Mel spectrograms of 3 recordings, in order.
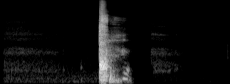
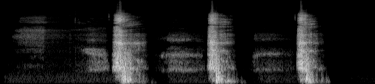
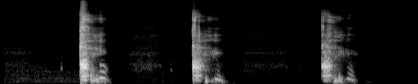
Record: {
  "cough_length": "2.3 s",
  "cough_amplitude": 32768,
  "cough_signal_mean_std_ratio": 0.21,
  "exhalation_length": "3.8 s",
  "exhalation_amplitude": 32768,
  "exhalation_signal_mean_std_ratio": 0.34,
  "three_cough_length": "4.2 s",
  "three_cough_amplitude": 32768,
  "three_cough_signal_mean_std_ratio": 0.26,
  "survey_phase": "beta (2021-08-13 to 2022-03-07)",
  "age": "45-64",
  "gender": "Female",
  "wearing_mask": "No",
  "symptom_none": true,
  "smoker_status": "Never smoked",
  "respiratory_condition_asthma": false,
  "respiratory_condition_other": false,
  "recruitment_source": "REACT",
  "submission_delay": "2 days",
  "covid_test_result": "Negative",
  "covid_test_method": "RT-qPCR",
  "influenza_a_test_result": "Negative",
  "influenza_b_test_result": "Negative"
}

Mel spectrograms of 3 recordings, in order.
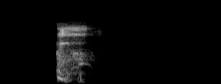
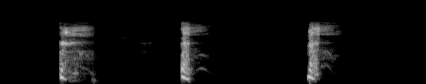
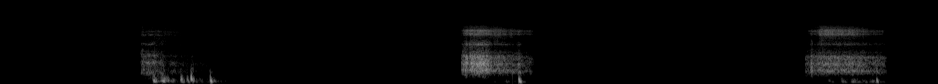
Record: {
  "cough_length": "2.2 s",
  "cough_amplitude": 22785,
  "cough_signal_mean_std_ratio": 0.27,
  "three_cough_length": "4.3 s",
  "three_cough_amplitude": 29346,
  "three_cough_signal_mean_std_ratio": 0.25,
  "exhalation_length": "9.4 s",
  "exhalation_amplitude": 3097,
  "exhalation_signal_mean_std_ratio": 0.31,
  "survey_phase": "beta (2021-08-13 to 2022-03-07)",
  "age": "45-64",
  "gender": "Female",
  "wearing_mask": "No",
  "symptom_cough_any": true,
  "symptom_fatigue": true,
  "smoker_status": "Ex-smoker",
  "respiratory_condition_asthma": false,
  "respiratory_condition_other": false,
  "recruitment_source": "REACT",
  "submission_delay": "2 days",
  "covid_test_result": "Negative",
  "covid_test_method": "RT-qPCR",
  "influenza_a_test_result": "Negative",
  "influenza_b_test_result": "Negative"
}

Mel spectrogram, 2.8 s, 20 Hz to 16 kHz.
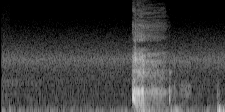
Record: {
  "cough_length": "2.8 s",
  "cough_amplitude": 8562,
  "cough_signal_mean_std_ratio": 0.31,
  "survey_phase": "beta (2021-08-13 to 2022-03-07)",
  "age": "45-64",
  "gender": "Female",
  "wearing_mask": "No",
  "symptom_none": true,
  "smoker_status": "Never smoked",
  "respiratory_condition_asthma": true,
  "respiratory_condition_other": false,
  "recruitment_source": "REACT",
  "submission_delay": "2 days",
  "covid_test_result": "Negative",
  "covid_test_method": "RT-qPCR",
  "influenza_a_test_result": "Negative",
  "influenza_b_test_result": "Negative"
}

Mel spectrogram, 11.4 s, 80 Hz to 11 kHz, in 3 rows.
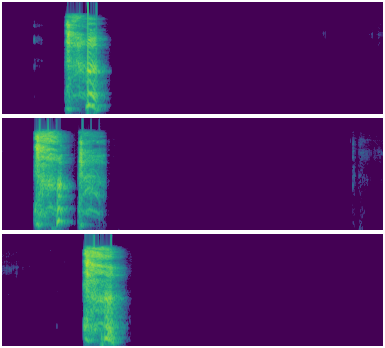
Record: {
  "cough_length": "11.4 s",
  "cough_amplitude": 26616,
  "cough_signal_mean_std_ratio": 0.21,
  "survey_phase": "beta (2021-08-13 to 2022-03-07)",
  "age": "65+",
  "gender": "Female",
  "wearing_mask": "No",
  "symptom_none": true,
  "smoker_status": "Never smoked",
  "respiratory_condition_asthma": false,
  "respiratory_condition_other": false,
  "recruitment_source": "REACT",
  "submission_delay": "3 days",
  "covid_test_result": "Negative",
  "covid_test_method": "RT-qPCR"
}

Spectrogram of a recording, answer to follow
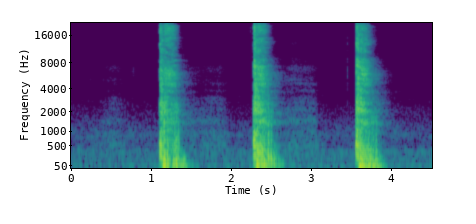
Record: {
  "three_cough_length": "4.5 s",
  "three_cough_amplitude": 32768,
  "three_cough_signal_mean_std_ratio": 0.33,
  "survey_phase": "alpha (2021-03-01 to 2021-08-12)",
  "age": "18-44",
  "gender": "Male",
  "wearing_mask": "No",
  "symptom_none": true,
  "smoker_status": "Never smoked",
  "respiratory_condition_asthma": false,
  "respiratory_condition_other": false,
  "recruitment_source": "REACT",
  "submission_delay": "2 days",
  "covid_test_result": "Negative",
  "covid_test_method": "RT-qPCR"
}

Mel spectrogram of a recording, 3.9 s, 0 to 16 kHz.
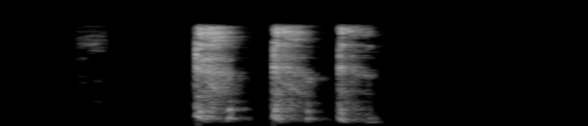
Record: {
  "three_cough_length": "3.9 s",
  "three_cough_amplitude": 29140,
  "three_cough_signal_mean_std_ratio": 0.31,
  "survey_phase": "beta (2021-08-13 to 2022-03-07)",
  "age": "45-64",
  "gender": "Male",
  "wearing_mask": "No",
  "symptom_none": true,
  "smoker_status": "Never smoked",
  "respiratory_condition_asthma": false,
  "respiratory_condition_other": false,
  "recruitment_source": "REACT",
  "submission_delay": "1 day",
  "covid_test_result": "Negative",
  "covid_test_method": "RT-qPCR",
  "influenza_a_test_result": "Negative",
  "influenza_b_test_result": "Negative"
}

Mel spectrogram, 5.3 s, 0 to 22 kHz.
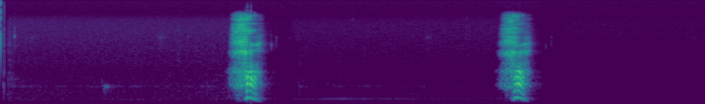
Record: {
  "exhalation_length": "5.3 s",
  "exhalation_amplitude": 29668,
  "exhalation_signal_mean_std_ratio": 0.17,
  "survey_phase": "beta (2021-08-13 to 2022-03-07)",
  "age": "45-64",
  "gender": "Female",
  "wearing_mask": "No",
  "symptom_none": true,
  "smoker_status": "Ex-smoker",
  "respiratory_condition_asthma": false,
  "respiratory_condition_other": false,
  "recruitment_source": "REACT",
  "submission_delay": "1 day",
  "covid_test_result": "Negative",
  "covid_test_method": "RT-qPCR",
  "influenza_a_test_result": "Unknown/Void",
  "influenza_b_test_result": "Unknown/Void"
}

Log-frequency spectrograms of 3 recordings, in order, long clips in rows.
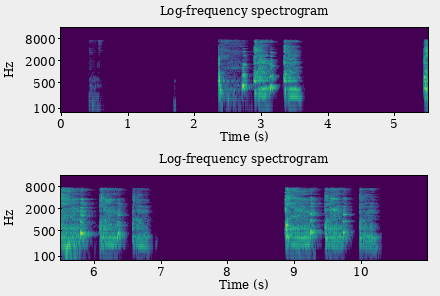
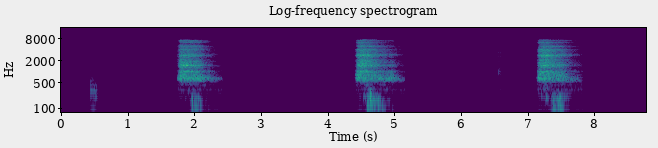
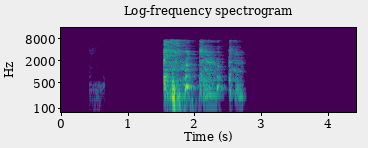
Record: {
  "three_cough_length": "11.0 s",
  "three_cough_amplitude": 27535,
  "three_cough_signal_mean_std_ratio": 0.38,
  "exhalation_length": "8.8 s",
  "exhalation_amplitude": 8381,
  "exhalation_signal_mean_std_ratio": 0.31,
  "cough_length": "4.4 s",
  "cough_amplitude": 28476,
  "cough_signal_mean_std_ratio": 0.31,
  "survey_phase": "beta (2021-08-13 to 2022-03-07)",
  "age": "18-44",
  "gender": "Female",
  "wearing_mask": "No",
  "symptom_cough_any": true,
  "symptom_runny_or_blocked_nose": true,
  "symptom_sore_throat": true,
  "symptom_fatigue": true,
  "symptom_headache": true,
  "smoker_status": "Current smoker (e-cigarettes or vapes only)",
  "respiratory_condition_asthma": false,
  "respiratory_condition_other": false,
  "recruitment_source": "Test and Trace",
  "submission_delay": "1 day",
  "covid_test_result": "Positive",
  "covid_test_method": "RT-qPCR",
  "covid_ct_value": 25.0,
  "covid_ct_gene": "ORF1ab gene",
  "covid_ct_mean": 25.3,
  "covid_viral_load": "5000 copies/ml",
  "covid_viral_load_category": "Minimal viral load (< 10K copies/ml)"
}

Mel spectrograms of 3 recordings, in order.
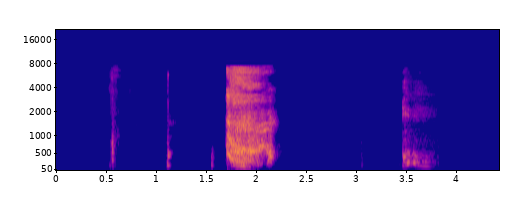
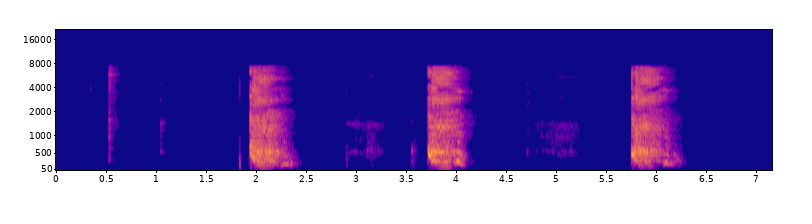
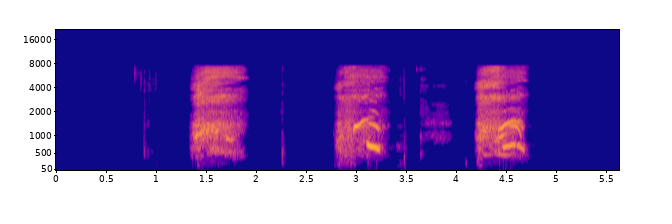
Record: {
  "cough_length": "4.4 s",
  "cough_amplitude": 31394,
  "cough_signal_mean_std_ratio": 0.27,
  "three_cough_length": "7.2 s",
  "three_cough_amplitude": 32767,
  "three_cough_signal_mean_std_ratio": 0.3,
  "exhalation_length": "5.6 s",
  "exhalation_amplitude": 30310,
  "exhalation_signal_mean_std_ratio": 0.42,
  "survey_phase": "alpha (2021-03-01 to 2021-08-12)",
  "age": "45-64",
  "gender": "Female",
  "wearing_mask": "No",
  "symptom_new_continuous_cough": true,
  "symptom_shortness_of_breath": true,
  "symptom_diarrhoea": true,
  "symptom_headache": true,
  "symptom_onset": "4 days",
  "smoker_status": "Never smoked",
  "respiratory_condition_asthma": false,
  "respiratory_condition_other": true,
  "recruitment_source": "Test and Trace",
  "submission_delay": "1 day",
  "covid_test_result": "Positive",
  "covid_test_method": "RT-qPCR"
}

